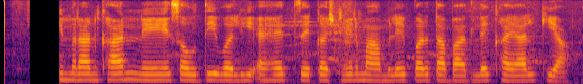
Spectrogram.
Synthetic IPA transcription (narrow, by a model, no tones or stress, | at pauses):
ɪmɾaːnkʰaːnːesɐud̪iʋɐliʔɛɦɛd̪sekɐʃmiːɾmaːmlepɐɾt̪ɐbaːd̪lexɐjaːlkijaː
